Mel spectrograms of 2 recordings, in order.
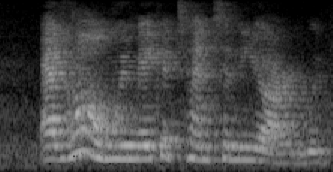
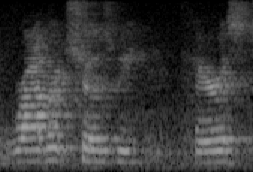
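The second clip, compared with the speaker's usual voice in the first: ordinary delivery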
